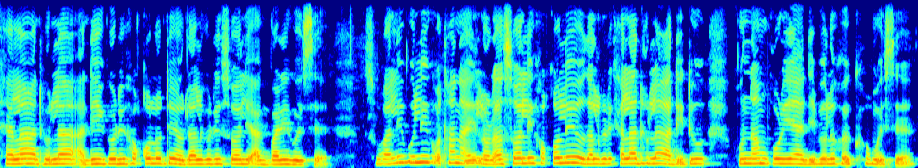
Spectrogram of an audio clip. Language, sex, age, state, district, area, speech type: Assamese, female, 45-60, Assam, Udalguri, rural, spontaneous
